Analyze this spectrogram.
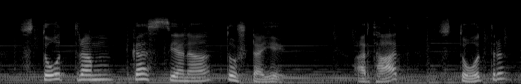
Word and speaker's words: स्तोत्र: यदि हम यह ध्यान में रख लें तो कभी भी स्तोत्र के स्थान पर स्त्रोत्र या स्त्रोत जैसे उच्चारण या लेखन हमारे प्रयोग में ही नहीं रह सकेंगे। अर्थात हमें इस शब्द के उच्चारण की ओर अधिक साकांक्ष रहने की है आवश्यकता ताकि हम आज की प्रवृत्ति या कुप्रवृत्ति के अनुसार इस शब्द से जुड़ी अशुद्धियां ना करें।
